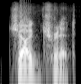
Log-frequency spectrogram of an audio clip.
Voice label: "jogtrot", American

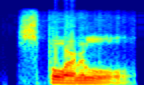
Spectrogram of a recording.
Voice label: "sporule", American

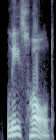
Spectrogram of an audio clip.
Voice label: "leasehold", American

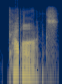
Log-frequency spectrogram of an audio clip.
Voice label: "cowpox", American

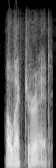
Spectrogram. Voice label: "electorate", American

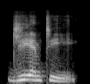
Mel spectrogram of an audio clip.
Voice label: "GMT", Indian

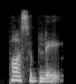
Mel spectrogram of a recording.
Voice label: "possibly", Indian; Dictionary

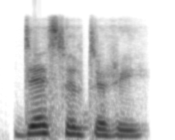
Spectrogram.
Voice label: "desultory", Indian

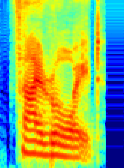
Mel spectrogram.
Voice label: "thyroid", Indian

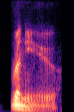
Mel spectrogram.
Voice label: "renew", British

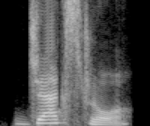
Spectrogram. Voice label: "jackstraw", Indian

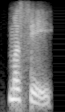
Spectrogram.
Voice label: "mahseer", Indian

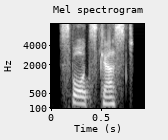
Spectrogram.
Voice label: "sportscast", Indian

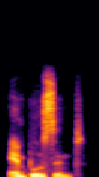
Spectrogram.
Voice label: "impuissant", Indian

